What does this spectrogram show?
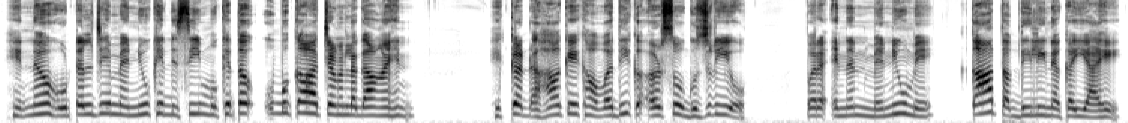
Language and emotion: Sindhi, disgusted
